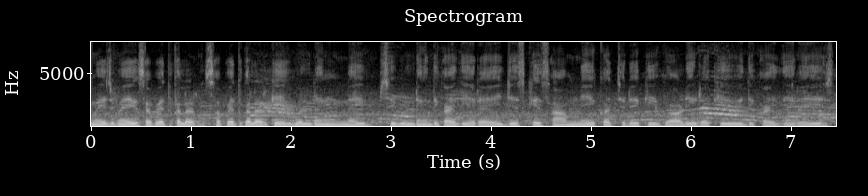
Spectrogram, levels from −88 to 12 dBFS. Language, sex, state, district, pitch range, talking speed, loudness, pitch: Hindi, male, Bihar, Sitamarhi, 120-130 Hz, 225 wpm, -19 LUFS, 125 Hz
